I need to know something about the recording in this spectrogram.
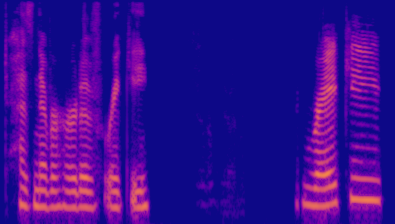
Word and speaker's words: Reiki: Reiki consists of two syllables. So there's Rei and Ki.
